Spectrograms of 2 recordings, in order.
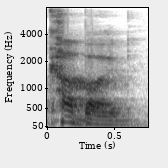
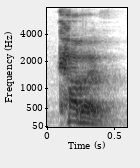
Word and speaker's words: cupboard: it's a yellow cupboard cupboard not cup board cupboard a yellow cupboard a yellow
